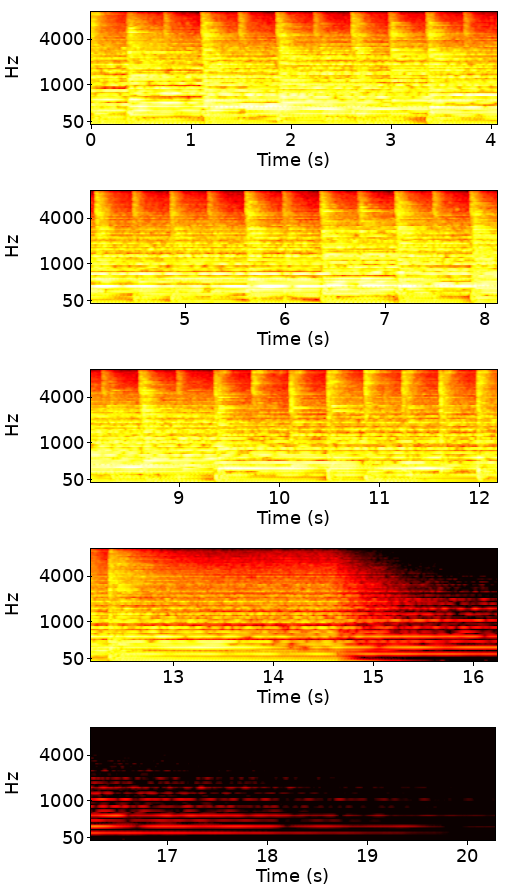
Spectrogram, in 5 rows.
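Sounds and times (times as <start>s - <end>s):
backing music: 0.0s - 15.3s.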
